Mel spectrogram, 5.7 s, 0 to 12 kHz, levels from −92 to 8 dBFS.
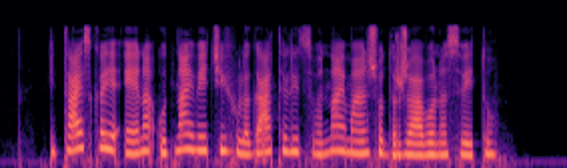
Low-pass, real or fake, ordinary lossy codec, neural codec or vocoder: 7.2 kHz; real; none; none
